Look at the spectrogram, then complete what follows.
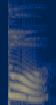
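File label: "duo", pinyin, fourth tone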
